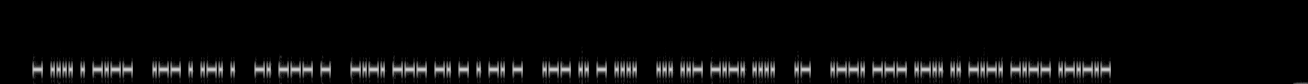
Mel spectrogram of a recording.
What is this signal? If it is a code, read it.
Morse code, heard as a keyed tone, about 40 wpm, 700 Hz. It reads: THEY WERE NOT CONTENT WITH SUCH A POLICY.
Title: Sentences from Top 1000 Words - Review Part 6 - 40wpm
